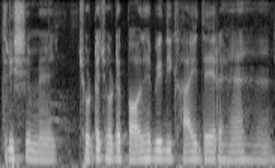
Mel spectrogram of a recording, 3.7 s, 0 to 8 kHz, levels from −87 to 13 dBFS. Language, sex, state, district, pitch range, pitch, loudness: Hindi, male, Jharkhand, Palamu, 100-110 Hz, 105 Hz, -17 LUFS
